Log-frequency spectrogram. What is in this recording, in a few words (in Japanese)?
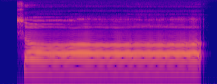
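"そ", Japanese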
